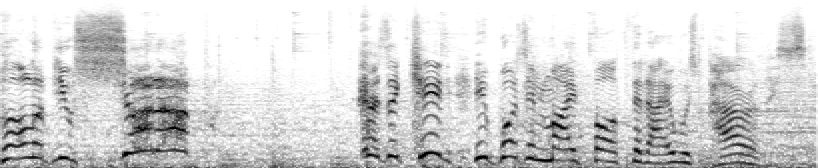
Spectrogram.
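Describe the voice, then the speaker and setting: A man's voice: very high voice, very animated, over music, heavily acted. An actor playing a bitter, defiant young male squad leader in a video game, with theatrical, emphatic delivery. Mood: furious, defiant. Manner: slow, emphatic, declamatory delivery. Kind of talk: dramatic video game voice acting. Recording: dramatic game score behind the voice.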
